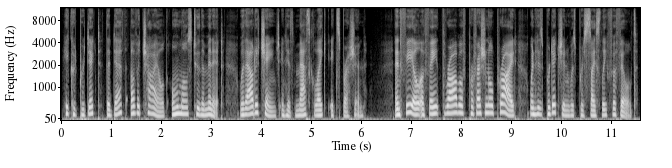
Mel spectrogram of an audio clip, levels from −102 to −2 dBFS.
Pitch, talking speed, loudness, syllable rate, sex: 180 Hz, 175 wpm, -20 LUFS, 5.3 syllables/s, female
